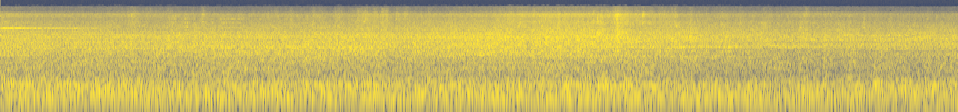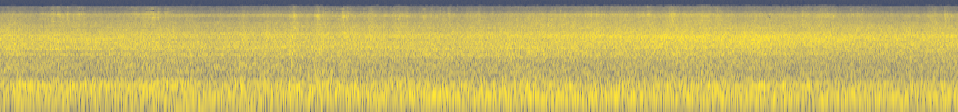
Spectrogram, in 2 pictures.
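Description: A freight train of open coal wagons rolling past close by: a steady, loud rumble of wheels on the rails. A faint high squeal fades out in the first second.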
